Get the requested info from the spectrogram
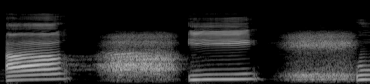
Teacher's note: حمزہ کو ابتدائی حلق سے ادا کرنا ہے جیسے آ، اور عین کو آ فرق ہے، اور ای عی یہ اس میں فرق ہے، او عو یہ دونوں میں فرق ہے.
